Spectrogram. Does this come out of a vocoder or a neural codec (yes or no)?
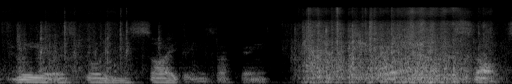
yes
